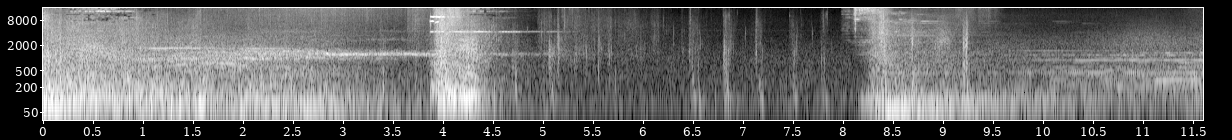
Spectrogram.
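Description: The Confringo fire spell in Hogwarts Legacy, two sharp explosive bursts several seconds apart, each a loud blast, with scattered clicks and footstep-like taps in the quieter stretch between them.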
